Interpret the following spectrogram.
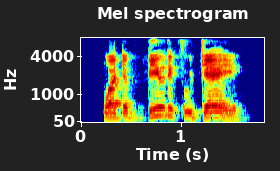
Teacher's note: The second way, what a beautiful day, rising intonation, meaning when said enthusiastically.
